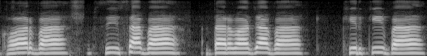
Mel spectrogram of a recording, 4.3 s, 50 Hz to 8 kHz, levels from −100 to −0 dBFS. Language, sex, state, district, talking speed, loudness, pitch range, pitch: Bhojpuri, female, Uttar Pradesh, Ghazipur, 110 wpm, -21 LUFS, 225-245 Hz, 235 Hz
